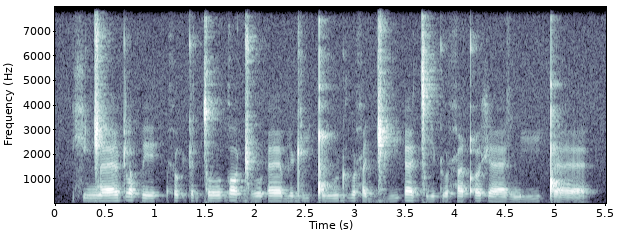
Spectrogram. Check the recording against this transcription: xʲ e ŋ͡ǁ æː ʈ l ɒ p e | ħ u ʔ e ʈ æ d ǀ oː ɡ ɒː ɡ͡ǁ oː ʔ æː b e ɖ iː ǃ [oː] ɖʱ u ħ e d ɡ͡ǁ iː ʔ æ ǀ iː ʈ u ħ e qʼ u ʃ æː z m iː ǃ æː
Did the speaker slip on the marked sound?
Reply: yes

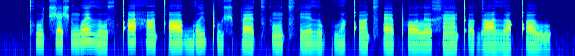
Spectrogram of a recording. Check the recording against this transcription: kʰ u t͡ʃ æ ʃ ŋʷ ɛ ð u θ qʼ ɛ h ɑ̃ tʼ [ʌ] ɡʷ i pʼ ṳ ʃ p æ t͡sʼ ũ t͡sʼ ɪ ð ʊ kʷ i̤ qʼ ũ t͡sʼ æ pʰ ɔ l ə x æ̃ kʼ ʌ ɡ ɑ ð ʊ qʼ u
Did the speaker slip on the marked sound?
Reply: yes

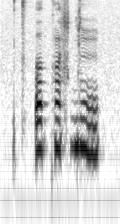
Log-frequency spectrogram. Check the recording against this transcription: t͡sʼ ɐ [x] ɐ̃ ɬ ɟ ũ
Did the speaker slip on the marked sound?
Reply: yes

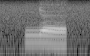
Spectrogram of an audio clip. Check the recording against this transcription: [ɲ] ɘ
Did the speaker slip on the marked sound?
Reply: no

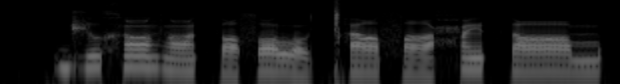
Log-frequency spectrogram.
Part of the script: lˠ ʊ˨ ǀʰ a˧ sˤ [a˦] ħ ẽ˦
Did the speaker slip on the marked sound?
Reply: yes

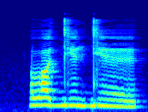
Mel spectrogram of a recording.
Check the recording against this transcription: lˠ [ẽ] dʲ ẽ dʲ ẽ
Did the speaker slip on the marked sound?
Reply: yes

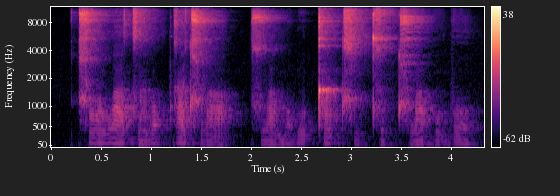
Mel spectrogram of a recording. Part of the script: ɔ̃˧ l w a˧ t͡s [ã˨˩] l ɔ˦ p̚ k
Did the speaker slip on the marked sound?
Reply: no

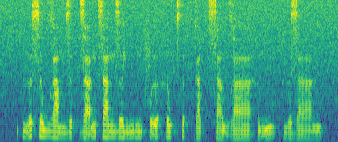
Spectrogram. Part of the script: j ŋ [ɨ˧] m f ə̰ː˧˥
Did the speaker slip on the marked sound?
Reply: no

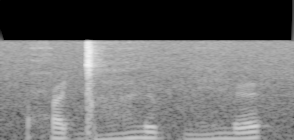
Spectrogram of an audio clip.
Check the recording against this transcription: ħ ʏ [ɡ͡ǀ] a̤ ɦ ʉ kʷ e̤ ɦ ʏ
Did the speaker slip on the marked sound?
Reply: no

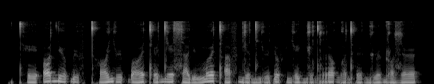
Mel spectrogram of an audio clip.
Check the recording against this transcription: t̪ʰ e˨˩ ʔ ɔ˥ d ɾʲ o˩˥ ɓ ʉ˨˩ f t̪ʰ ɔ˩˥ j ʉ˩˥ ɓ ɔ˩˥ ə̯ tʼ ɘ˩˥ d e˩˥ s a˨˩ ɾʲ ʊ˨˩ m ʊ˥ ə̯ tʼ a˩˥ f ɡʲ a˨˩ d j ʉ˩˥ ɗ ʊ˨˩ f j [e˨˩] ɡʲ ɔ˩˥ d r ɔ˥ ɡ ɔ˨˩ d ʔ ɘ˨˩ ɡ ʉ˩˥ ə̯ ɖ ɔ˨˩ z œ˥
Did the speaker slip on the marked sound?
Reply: no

